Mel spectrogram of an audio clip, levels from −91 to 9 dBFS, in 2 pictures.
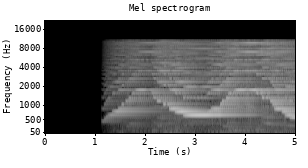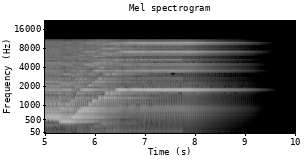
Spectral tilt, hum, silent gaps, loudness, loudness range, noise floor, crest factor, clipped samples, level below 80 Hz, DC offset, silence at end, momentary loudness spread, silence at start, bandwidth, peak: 2 dB/octave; none; none; -18 LUFS; 4 LU; -87 dBFS; 12 dB; under 0.1%; -62 dBFS; under 0.1%; 1.05 s; 13 LU; 1.2 s; 11 kHz; -8 dBFS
